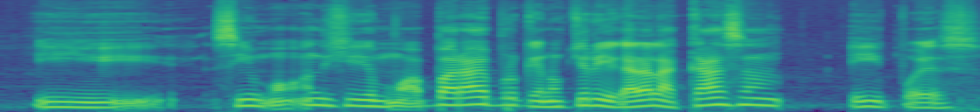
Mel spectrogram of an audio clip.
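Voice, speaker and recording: Delivered at a fairly slow pace, an ordinary speaking voice shows ordinary pitch variation. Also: man. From Sinaloa, Mexico (Ruiz Cortines, Los Mochis area). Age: 30s. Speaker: music producer. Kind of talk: casual chat. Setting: studio.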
